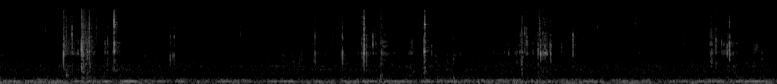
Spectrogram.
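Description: A solid, hand-sized pink soap bar is held in the hand and shaved and carved with a metal utility knife blade, with shavings and curls falling onto a granite counter. Crisp, bright scraping crunches and short cuts come in irregular bursts, some sharper than others. A steady low hum sits underneath.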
